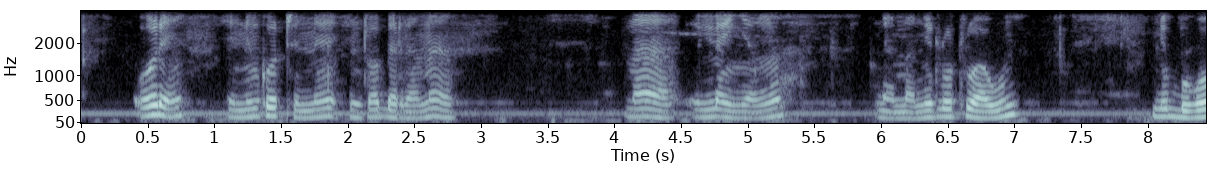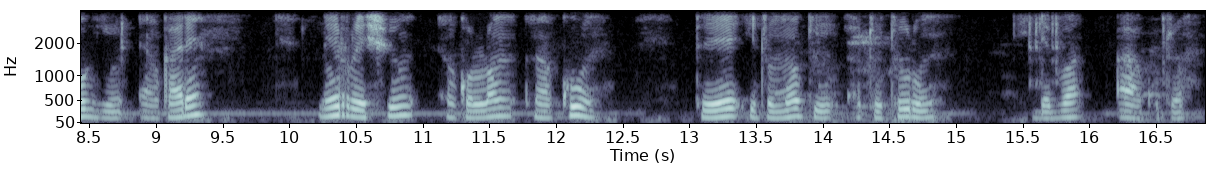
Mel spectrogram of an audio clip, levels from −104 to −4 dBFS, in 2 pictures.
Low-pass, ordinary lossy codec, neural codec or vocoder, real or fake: 3.6 kHz; Opus, 24 kbps; none; real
